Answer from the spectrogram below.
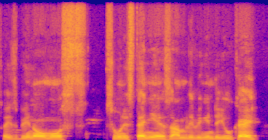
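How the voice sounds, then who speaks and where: A man in his forties from Hungary with a Hungarian accent, telling his story in a casual interview with many fillers and halting non-native grammar. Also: medium pitch, level tone, dark tone, no room sound, lo-fi sound. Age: 40s. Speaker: guest, breakdancer.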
